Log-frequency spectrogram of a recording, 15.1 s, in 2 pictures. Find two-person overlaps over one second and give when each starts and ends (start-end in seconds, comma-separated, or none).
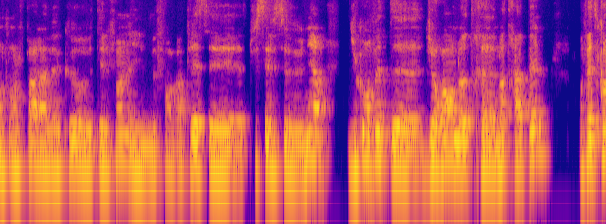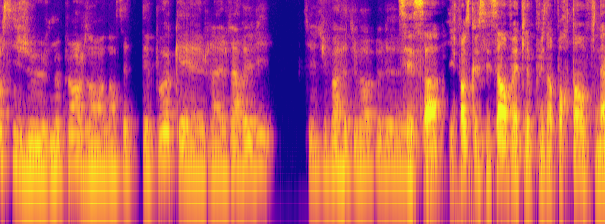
none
